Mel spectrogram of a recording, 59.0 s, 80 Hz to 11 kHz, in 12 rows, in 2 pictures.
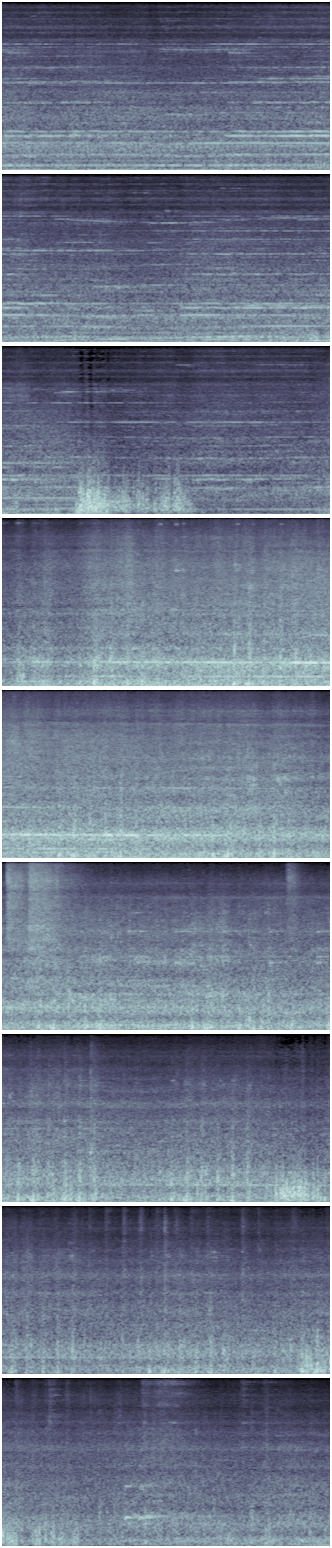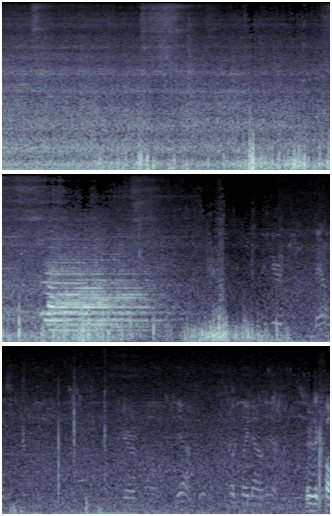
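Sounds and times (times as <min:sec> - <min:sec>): wheels squealing on rails: 0:00.0 - 0:52.0
train wheels on rails: 0:00.0 - 0:53.2
sharp hiss: 0:24.6 - 0:25.8.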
